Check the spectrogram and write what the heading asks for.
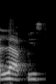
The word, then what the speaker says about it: lápiz: Lápiz, lápiz. ¿En dónde se encuentra la mayor? En la. Es decir, que la sería ¿qué? La sílaba tónica.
